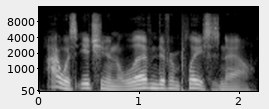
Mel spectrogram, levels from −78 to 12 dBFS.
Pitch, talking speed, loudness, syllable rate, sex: 140 Hz, 220 wpm, -16 LUFS, 6.9 syllables/s, male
